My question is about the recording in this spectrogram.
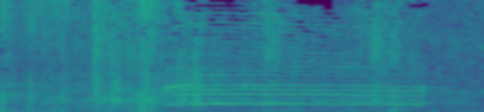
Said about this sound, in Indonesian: Lalat-lalat mendengung di mata domba-domba kecil. Lalat-lalat terbang ke hidung domba kecil.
